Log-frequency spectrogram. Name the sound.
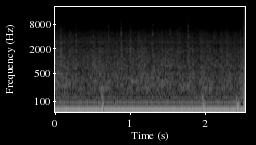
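rain falling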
